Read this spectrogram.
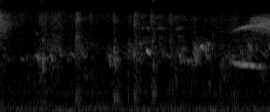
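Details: Chickens with a cold affecting their airways; clucking with short, sharp, sneeze-like snicks: respiratory snicking in poultry.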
